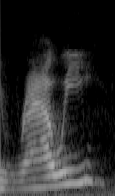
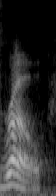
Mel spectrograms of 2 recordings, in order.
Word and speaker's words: Rowe: Well, people mispronounce my name constantly. Rowe, they say Rowie. You just have to say it's like the Dirty Jobs guy. It's fine. Yeah, I know, right? It's just like, it's Rowe. Just the E is silent. Just say Rowe.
